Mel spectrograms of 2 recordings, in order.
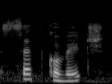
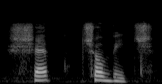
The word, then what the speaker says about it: Šefčovič: It's not Sefcovic, it's Šefčovič.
